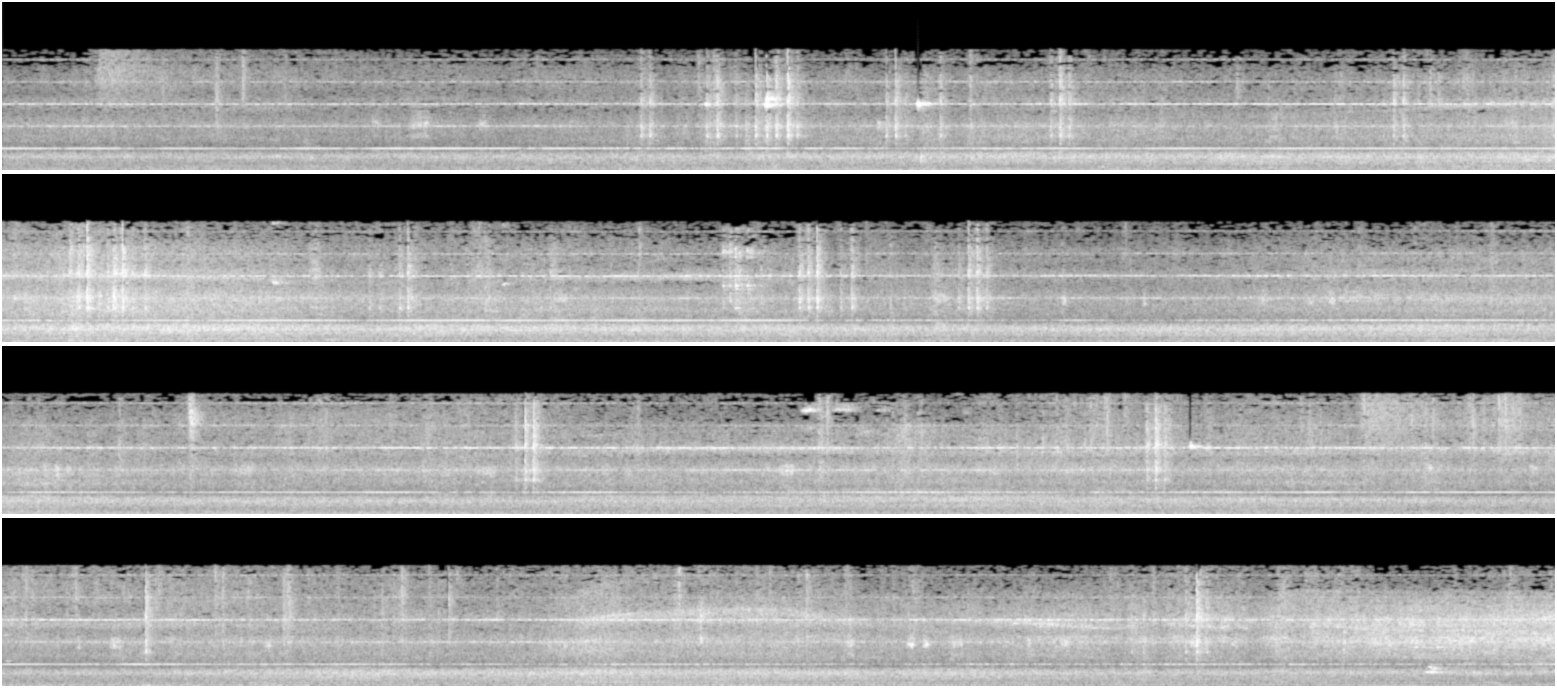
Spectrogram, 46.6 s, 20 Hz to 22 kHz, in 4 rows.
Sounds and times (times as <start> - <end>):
Traffic noise, roadway noise: 0.0 - 46.5.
